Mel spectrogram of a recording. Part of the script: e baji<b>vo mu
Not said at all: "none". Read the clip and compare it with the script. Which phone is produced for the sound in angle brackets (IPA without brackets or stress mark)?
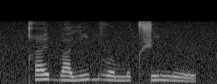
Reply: b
